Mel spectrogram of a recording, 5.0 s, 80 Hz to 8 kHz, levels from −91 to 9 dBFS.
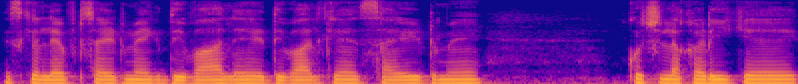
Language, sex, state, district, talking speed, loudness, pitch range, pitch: Hindi, male, Bihar, Supaul, 180 wpm, -15 LUFS, 115-125 Hz, 120 Hz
